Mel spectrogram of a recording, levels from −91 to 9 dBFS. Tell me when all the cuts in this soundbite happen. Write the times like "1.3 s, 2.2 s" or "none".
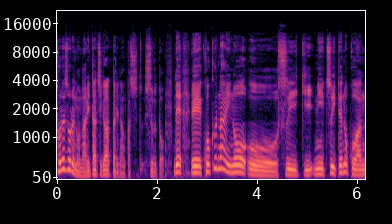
2.3 s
